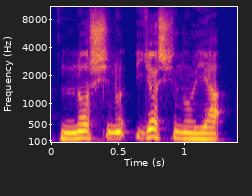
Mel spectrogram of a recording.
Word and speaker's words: Yoshinoya: Denn die japanische Beef Bowl-Kette wie spricht man die aus? Yoshinoya? – Ja, Yoshinoya.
